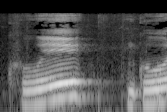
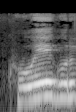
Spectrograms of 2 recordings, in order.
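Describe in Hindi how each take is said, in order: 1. पहले शब्द के बाद विराम है। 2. दोनों शब्द बिना विराम के एक साथ बोले जाते हैं। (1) "ਖੋਏ ਤੇ ਵੀ ਯਮਕ ਲਾ ਕੇ ਉਚਾਰਨ ਕਰਨਾ" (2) "ਖੋਏ ਗੁਰ ਵੀ ਨਹੀਂ ਕਹਿ ਦੇਣਾ"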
